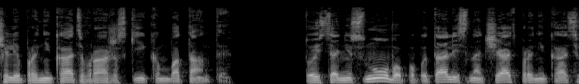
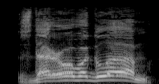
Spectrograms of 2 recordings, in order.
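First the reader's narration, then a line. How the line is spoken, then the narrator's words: Barking scribe. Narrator (Russian): рявкнул писец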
